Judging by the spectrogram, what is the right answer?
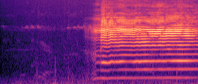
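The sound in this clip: A Black Mountain Welsh sheep lets out one long, loud, sustained bleat with a steady, buzzing, nasal tone. It comes after about a second of quiet low background noise.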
